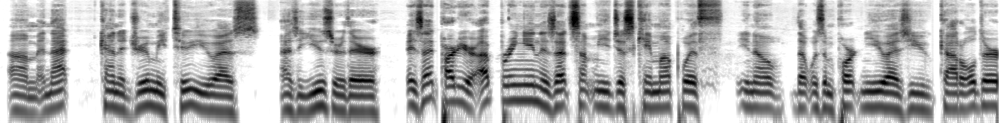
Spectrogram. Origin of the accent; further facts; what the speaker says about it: California, United States; I know for me, same thing here in the Bay Area, or growing up in the Bay Area, I should say. I'm a little bit out of that area right now, but same deal.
